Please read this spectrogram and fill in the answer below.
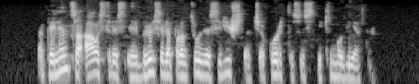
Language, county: Lithuanian, Vilnius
